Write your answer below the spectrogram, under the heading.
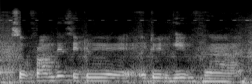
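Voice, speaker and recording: Loud background noise surrounds this voice. It belongs to a man with an Indian accent. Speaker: professor. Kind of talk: lecture. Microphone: webcam.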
